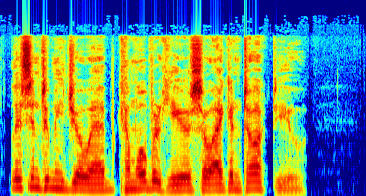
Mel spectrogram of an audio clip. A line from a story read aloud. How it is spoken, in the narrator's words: a wise woman in the city called out to Joab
